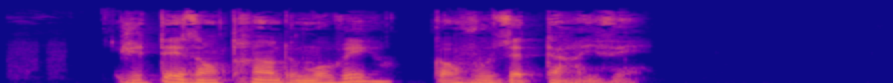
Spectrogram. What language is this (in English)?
French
